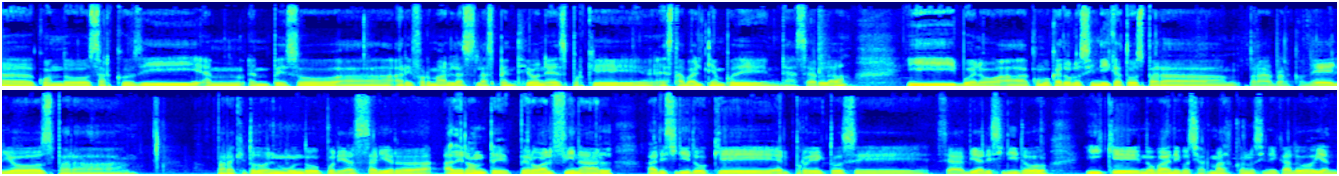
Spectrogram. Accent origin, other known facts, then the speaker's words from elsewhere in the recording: Lyon, Auvergne-Rhône-Alpes, France; Spanish is a second language; now in Barcelona, Spain; soy estudiante de traducción e interpretación a la Pompeu Fabra en Barcelona, y soy de Lyon.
